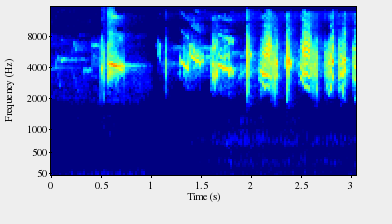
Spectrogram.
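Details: Eurasian siskin in a garden, March 2013: a thin high note and a twangy phrase open, followed by an accelerating series of bright, rapid chirps.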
